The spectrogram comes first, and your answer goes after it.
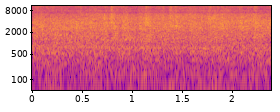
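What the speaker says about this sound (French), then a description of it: "il était censé pleuvoir toute la journée" Steady rain falls in a dense, even hiss close by, a continuous broadband wash with no breaks and no voices, on an early day in Australia.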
